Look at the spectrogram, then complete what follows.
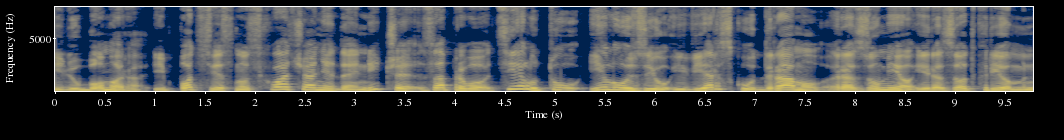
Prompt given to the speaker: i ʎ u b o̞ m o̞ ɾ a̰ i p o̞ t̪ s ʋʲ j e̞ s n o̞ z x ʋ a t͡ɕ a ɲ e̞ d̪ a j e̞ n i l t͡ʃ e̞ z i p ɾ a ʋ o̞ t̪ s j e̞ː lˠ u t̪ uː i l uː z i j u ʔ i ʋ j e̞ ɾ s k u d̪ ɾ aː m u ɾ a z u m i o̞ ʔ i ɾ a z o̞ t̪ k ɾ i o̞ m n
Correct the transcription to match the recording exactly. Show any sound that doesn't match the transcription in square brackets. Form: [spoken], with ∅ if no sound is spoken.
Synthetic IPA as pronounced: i ʎ u b o̞ m o̞ ɾ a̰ i p o̞ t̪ s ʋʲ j e̞ s n o̞ [s] x ʋ a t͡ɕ a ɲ e̞ d̪ a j e̞ n i [∅] t͡ʃ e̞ z [a] p ɾ a ʋ o̞ t̪ s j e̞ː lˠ u t̪ uː i l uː z i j u ʔ i ʋ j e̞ ɾ s k u d̪ ɾ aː m u ɾ a z u m i o̞ ʔ i ɾ a z o̞ t̪ k ɾ i o̞ m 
